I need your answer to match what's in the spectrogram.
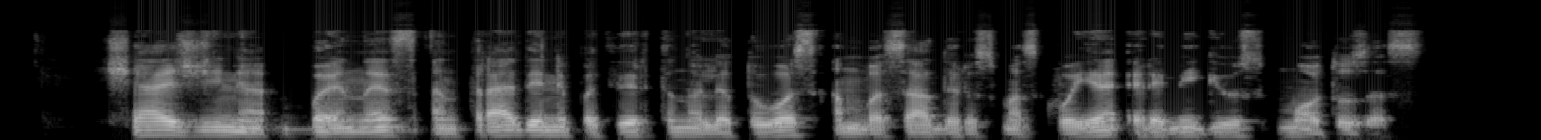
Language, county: Lithuanian, Telšiai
